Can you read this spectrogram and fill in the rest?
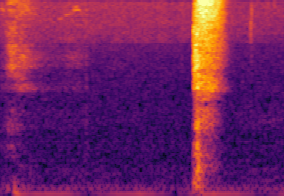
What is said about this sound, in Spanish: Mi nariz, tengo un problema con la nariz un poquillo, que desde niño lo he tenido, se me tapa y tengo que hacer eso.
